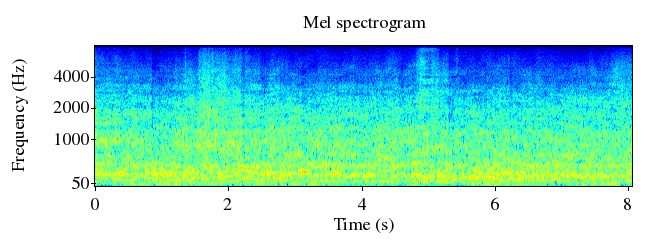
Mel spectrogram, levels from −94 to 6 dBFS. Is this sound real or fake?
fake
